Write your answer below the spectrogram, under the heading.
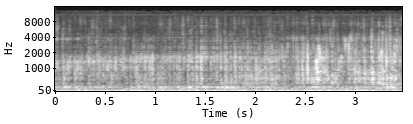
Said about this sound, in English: Why are you standing on the table pouring it? Why do they do that in some countries? Okay, our tea is poured.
